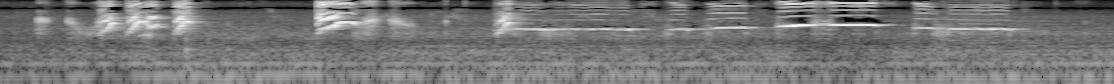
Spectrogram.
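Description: A cockatiel gives a few harsh chirps, then a run of clear, steady whistles around a single pitch, rising slightly near the end.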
